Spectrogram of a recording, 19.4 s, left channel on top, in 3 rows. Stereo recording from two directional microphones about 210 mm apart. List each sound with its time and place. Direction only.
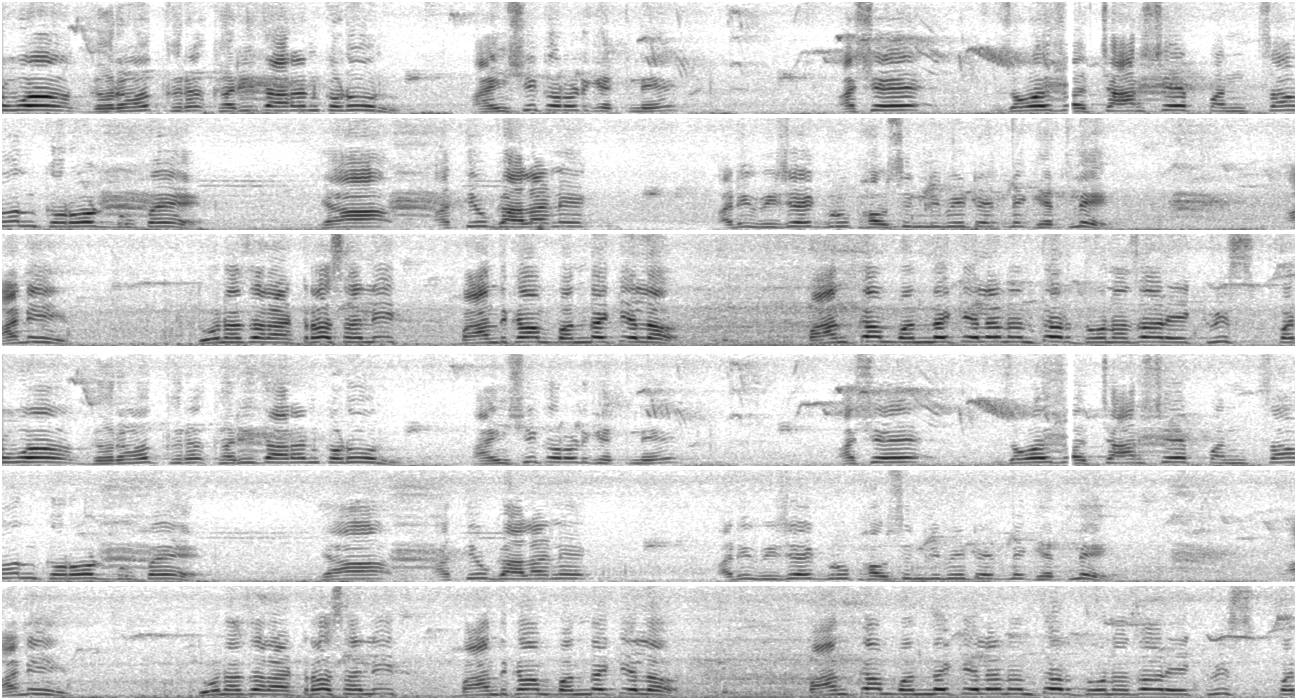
0.0 s speech: centre (ahead or behind)
16.5 s vehicle: 50° left (ahead or behind)
17.0 s speech: 10° right (ahead or behind)
18.2 s speech: 5° right (ahead or behind)
18.5 s a man's voice: 20° right (ahead or behind)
